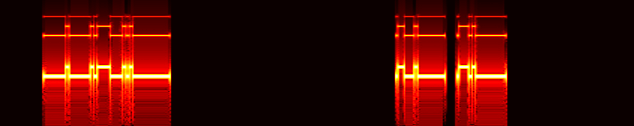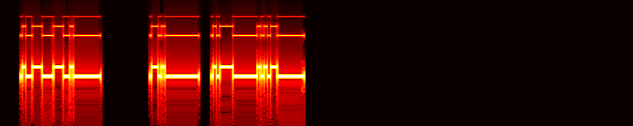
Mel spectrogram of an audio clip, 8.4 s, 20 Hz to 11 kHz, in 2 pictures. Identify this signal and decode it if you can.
TTY/TDD text telephone tones (45.45 baud Baudot), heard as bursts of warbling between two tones, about 400 Hz shift, 1600 Hz centre. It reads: EXCHANGES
